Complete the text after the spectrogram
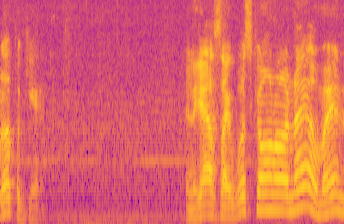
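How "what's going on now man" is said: puzzled customer. Acted. Guy questions bartender in joke.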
